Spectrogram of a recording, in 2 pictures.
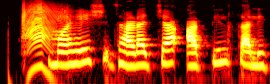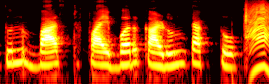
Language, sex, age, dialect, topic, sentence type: Marathi, female, 18-24, Varhadi, agriculture, statement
